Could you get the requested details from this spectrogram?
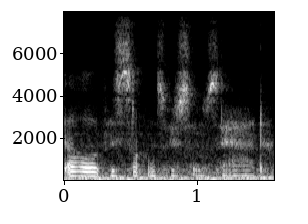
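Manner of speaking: soft whisper; whispered aside. Real, not acted. Telling viewers [name]'s songs are sad, whispered. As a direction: say it like a secret.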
